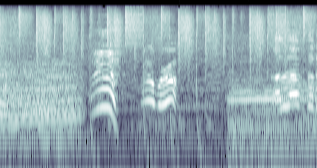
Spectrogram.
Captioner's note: yawns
